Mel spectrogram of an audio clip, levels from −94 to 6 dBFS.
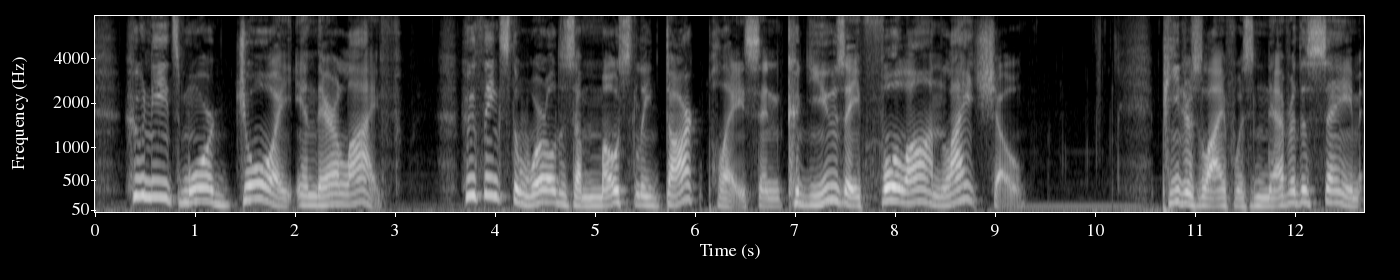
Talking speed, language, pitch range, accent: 135 wpm, English, 115-175 Hz, American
